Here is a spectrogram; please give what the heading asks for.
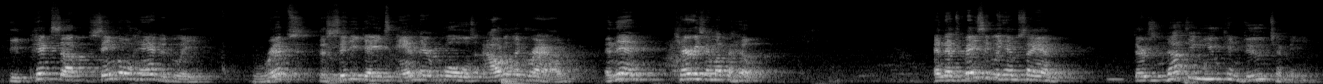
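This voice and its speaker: A man's voice: high voice, lively intonation, moderate pace. Man teaching from far in an echoey room. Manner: conversational, emphatic retelling with fillers. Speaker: Bible teacher. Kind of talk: casual Bible study teaching.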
